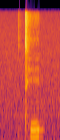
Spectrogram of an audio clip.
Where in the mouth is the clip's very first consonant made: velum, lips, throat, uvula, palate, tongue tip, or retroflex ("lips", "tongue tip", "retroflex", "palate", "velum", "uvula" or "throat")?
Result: tongue tip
